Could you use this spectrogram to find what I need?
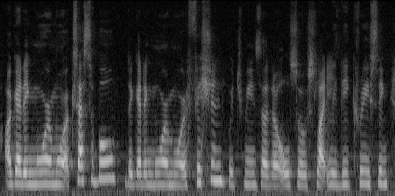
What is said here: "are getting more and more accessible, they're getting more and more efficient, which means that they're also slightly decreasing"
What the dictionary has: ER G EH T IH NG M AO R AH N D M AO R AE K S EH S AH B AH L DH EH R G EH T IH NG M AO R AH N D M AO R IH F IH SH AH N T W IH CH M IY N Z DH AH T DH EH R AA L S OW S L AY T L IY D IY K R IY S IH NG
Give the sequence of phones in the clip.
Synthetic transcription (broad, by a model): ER G EH T IH NG M AO R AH N M AO R AE K S EH S AH B AH L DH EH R G EH T IH NG M AO R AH N M AO R IH F IH SH AH N T W IH CH M IY N Z DH AH T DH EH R AA L S OW S L AY T L IY D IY K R IY S IH NG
